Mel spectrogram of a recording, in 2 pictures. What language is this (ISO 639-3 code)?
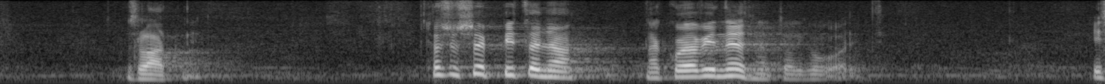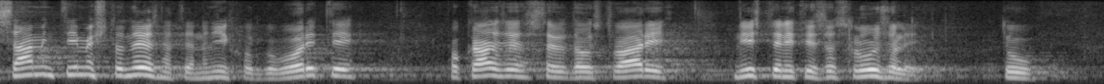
hrv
